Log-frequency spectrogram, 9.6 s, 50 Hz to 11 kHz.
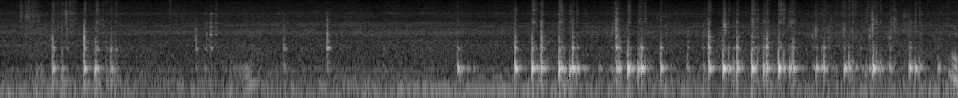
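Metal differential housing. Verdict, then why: Empty. A failed metal rear differential housing from a 2013 Cadillac CTS 3.0 RWD is handled and shaken, producing sparse, irregular rattles and clunks that come faster and louder in the second half. The short, dry knocks, with a low tone around 260 Hz, sound like loose metal inside a housing that sounds empty, left with no fluid after it was installed without any.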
